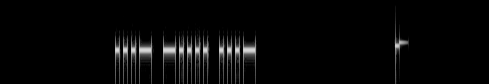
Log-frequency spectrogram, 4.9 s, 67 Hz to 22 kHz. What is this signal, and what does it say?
Morse code, heard as a keyed tone, about 30 wpm, 700 Hz. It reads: V6V
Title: All Cut Numbers - 3-Digit 30wpm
